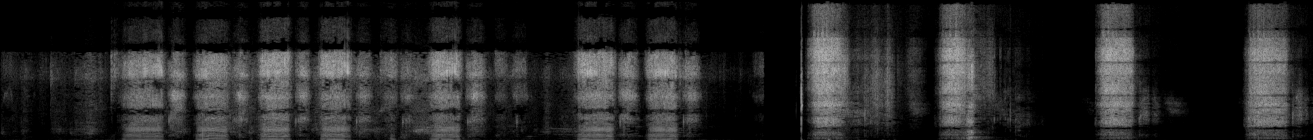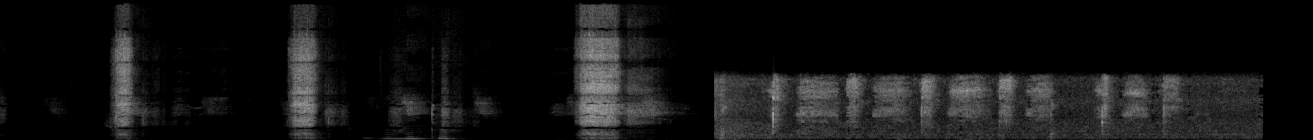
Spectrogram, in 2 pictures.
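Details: Reverse sneezing in a dog: bursts of loud, rapid snorting inhalations, example episodes.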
